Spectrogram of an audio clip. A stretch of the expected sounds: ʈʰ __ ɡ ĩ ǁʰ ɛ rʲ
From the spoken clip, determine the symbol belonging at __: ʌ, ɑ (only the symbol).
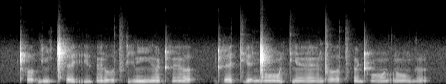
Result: ʌ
